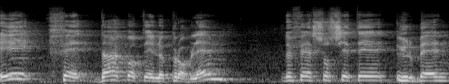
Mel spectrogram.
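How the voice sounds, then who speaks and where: A man with a high-pitched voice talks very slowly and with lively intonation, amid noticeable background noise and audible room echo. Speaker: panel speaker on culture. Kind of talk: panel talk. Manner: halting, many fillers.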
